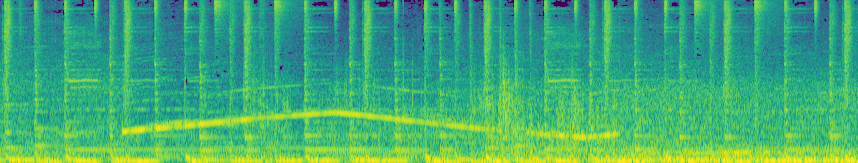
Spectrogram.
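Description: An emergency vehicle's siren gives one slow wail, rising in pitch for about two seconds and then falling for about three, over background music with a steady beat.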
